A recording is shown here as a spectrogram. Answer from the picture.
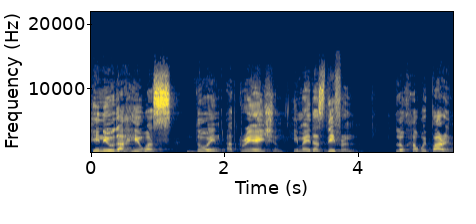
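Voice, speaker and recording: In a Peruvian accent, speech moves at a fairly slow pace in a very clean recording with a silent background. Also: man. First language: Spanish. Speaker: church elder and preacher. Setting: church. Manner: halting, with fillers.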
